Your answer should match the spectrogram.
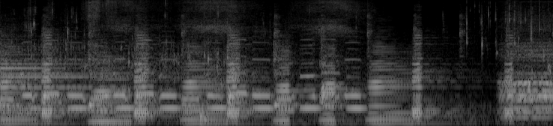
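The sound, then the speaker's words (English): Someone sips water through the straw of a cyclist-style water bottle during a water break, making continuous wet, gurgling slurps with rhythmic sucking pulses for a few seconds and no talking. “Ah, do a little straw action.”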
